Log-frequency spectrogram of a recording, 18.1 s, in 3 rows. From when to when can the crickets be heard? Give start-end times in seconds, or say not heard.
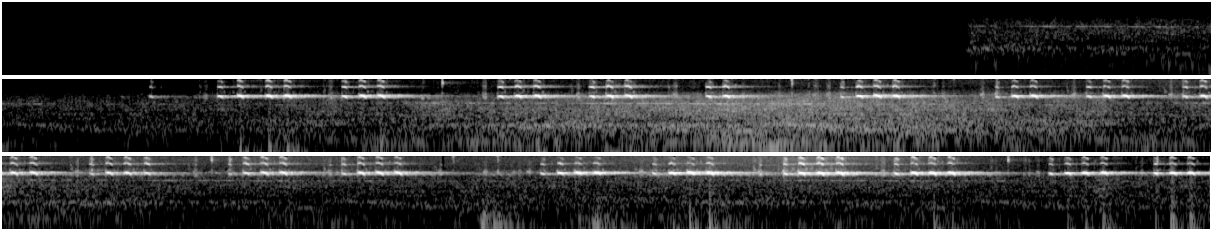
6.8-18.0.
